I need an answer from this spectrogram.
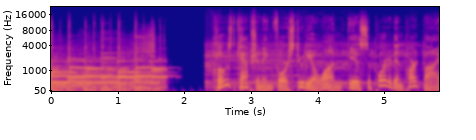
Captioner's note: voiceover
